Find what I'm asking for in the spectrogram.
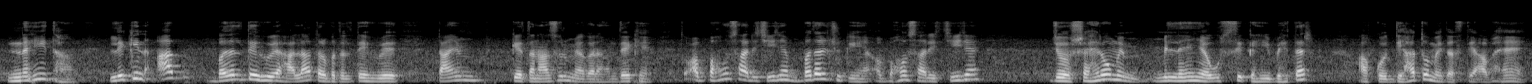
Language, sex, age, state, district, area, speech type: Urdu, male, 18-30, Delhi, North West Delhi, urban, spontaneous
